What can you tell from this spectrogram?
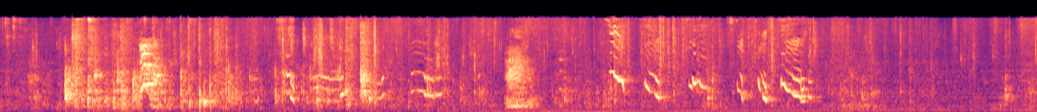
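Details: Young Labrador retriever puppies at play; short rising and falling whines and squeaky yelps come in scattered bursts over steady rustling and shuffling.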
